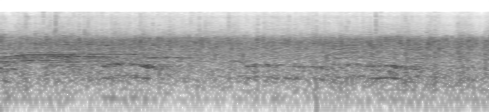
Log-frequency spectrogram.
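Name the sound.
audience applause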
